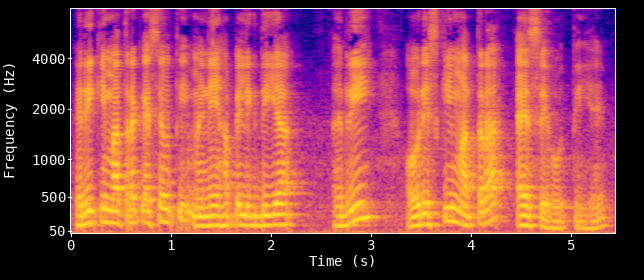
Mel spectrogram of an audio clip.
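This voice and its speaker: A male Hindi teacher giving a classroom-style lesson. He asks the class questions, answers them himself in a lower voice, and keeps checking that they understand. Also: lively intonation, moderate pace. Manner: keeps checking whether students have understood.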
